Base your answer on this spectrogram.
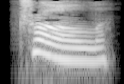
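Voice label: "troll", English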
